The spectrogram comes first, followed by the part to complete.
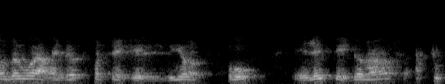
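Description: The whole clip carries the grainy, buzzy roughness of the GSM full-rate codec, which fits the old 13 kbps voice coder. It rebuilds speech from a vocal-tract model driven by sparse regular pulses, so the texture turns gravelly. The line band sits at about 300 Hz to 3.6 kHz.

Right after "devoir est de", from 1.18 to 1.24 s, there's a brief metallic ring where lost GSM frames were covered by repeating the last good frame. That's about 40 ms of sound held and smeared, which points to two dropped frames.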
